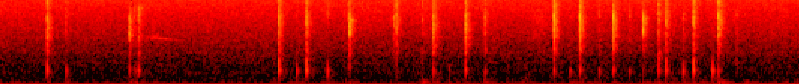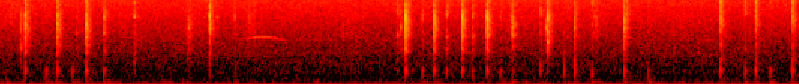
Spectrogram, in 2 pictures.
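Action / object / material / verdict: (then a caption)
tap / plastic flip phone keypad / plastic / none. A white plastic Japanese flip phone is held open in both hands while its rubbery plastic keypad buttons are pressed rapidly with thumb and fingertips. Quiet, crisp, bright button clicks tap out in an irregular stream over a steady low hum, with a couple of faint short tones between them.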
